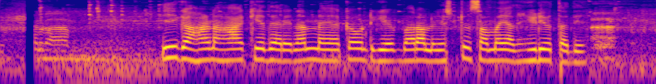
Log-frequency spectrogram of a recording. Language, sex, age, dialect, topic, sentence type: Kannada, male, 18-24, Coastal/Dakshin, banking, question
